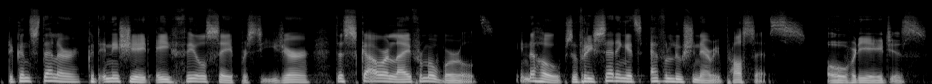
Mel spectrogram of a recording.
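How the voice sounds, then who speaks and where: A fairly deep male voice, recorded dry and close. He narrates as a video host, in a scripted explainer style. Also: clear, resonant tone, dry recording.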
